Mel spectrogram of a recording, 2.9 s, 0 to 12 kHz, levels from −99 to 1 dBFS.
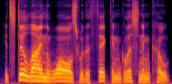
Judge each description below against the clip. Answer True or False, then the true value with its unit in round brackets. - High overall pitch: False (135 Hz)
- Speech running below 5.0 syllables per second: False (5.2 syllables/s)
